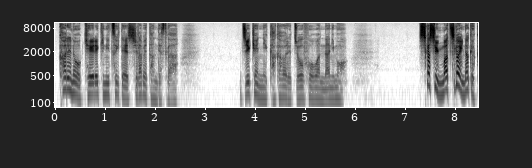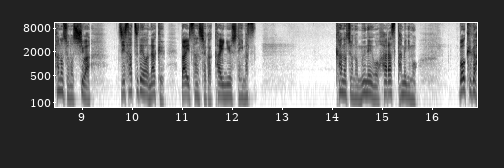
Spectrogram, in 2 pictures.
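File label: voice sample, rookie hot-blooded detective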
